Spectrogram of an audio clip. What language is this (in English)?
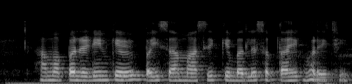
Magahi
